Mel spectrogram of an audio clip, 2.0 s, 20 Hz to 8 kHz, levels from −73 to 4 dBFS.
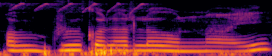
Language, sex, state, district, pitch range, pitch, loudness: Telugu, female, Andhra Pradesh, Annamaya, 205-235 Hz, 225 Hz, -18 LUFS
